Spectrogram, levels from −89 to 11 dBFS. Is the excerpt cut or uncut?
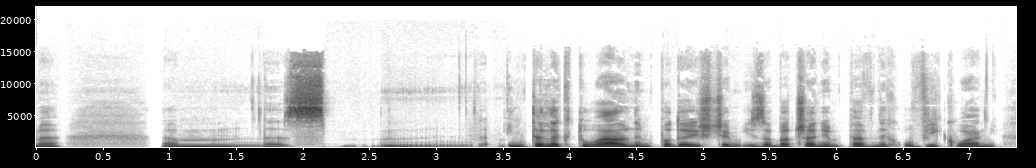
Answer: cut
